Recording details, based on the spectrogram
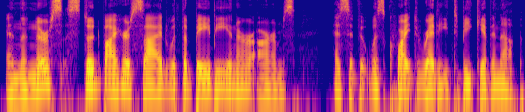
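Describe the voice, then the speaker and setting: A man narrating a scripted fairy tale as a storyteller, in an expressive, measured manner. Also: fairly low pitch, dry recording, studio quality.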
